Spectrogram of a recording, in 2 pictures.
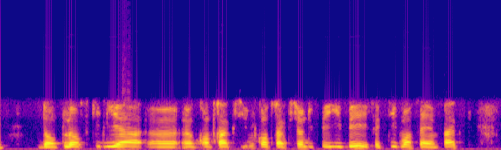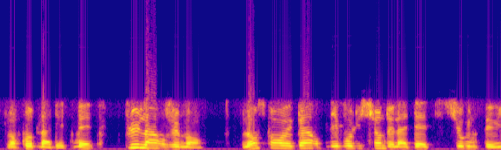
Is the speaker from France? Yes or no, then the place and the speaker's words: no; Gabon; Je suis gabonais, je vais assez régulièrement au Gabon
